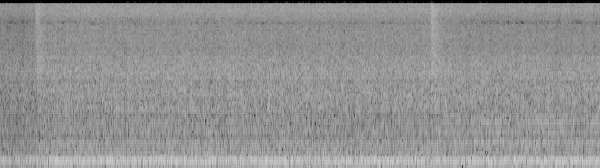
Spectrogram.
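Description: Steady low drone of warehouse machinery running, with a couple of faint clicks.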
